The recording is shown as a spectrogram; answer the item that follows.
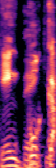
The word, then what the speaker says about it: Booker: King Booker.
